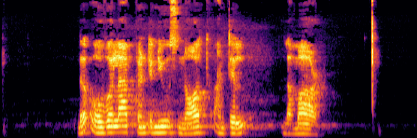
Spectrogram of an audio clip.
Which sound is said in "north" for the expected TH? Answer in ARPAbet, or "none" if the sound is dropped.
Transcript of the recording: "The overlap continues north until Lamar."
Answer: T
